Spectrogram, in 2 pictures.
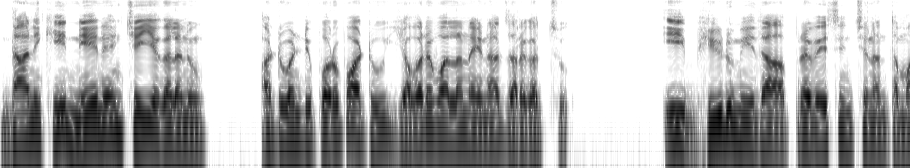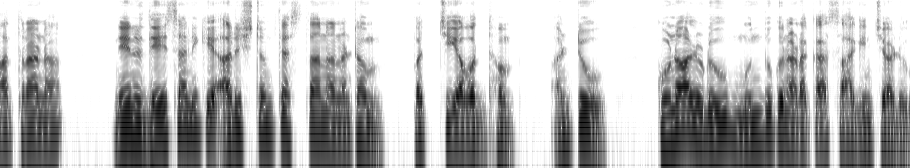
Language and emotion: Telugu, neutral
